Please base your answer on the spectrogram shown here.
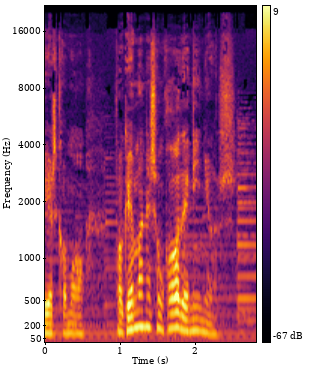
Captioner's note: mockingly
